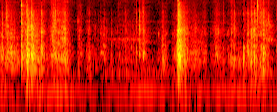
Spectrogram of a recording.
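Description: Light rustling and a few soft clicks of hands handling Derwent Inktense wooden pencils in their metal tin tray.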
